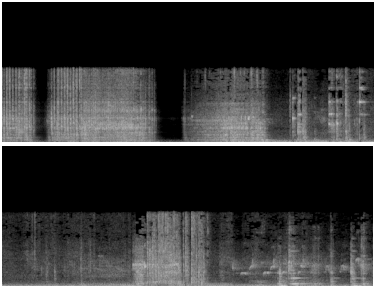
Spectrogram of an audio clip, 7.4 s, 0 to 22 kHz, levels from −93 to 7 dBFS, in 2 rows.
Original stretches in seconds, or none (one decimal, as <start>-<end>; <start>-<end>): 1.9-7.4

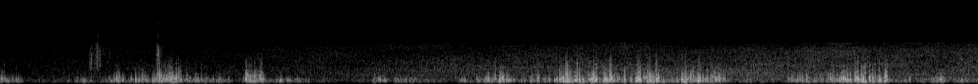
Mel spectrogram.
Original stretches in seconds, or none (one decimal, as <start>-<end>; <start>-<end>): 0.0-1.7; 3.9-5.1; 6.4-8.5

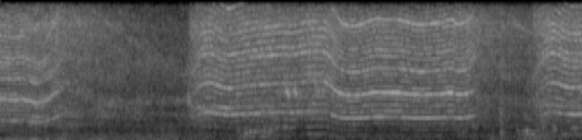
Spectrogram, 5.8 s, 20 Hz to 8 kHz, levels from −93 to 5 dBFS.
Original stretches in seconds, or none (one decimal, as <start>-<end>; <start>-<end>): 0.0-5.8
